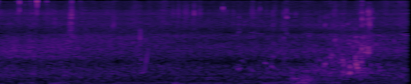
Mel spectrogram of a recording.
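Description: Near silence: faint lapping of small sea waves at the shoreline, with a low rumble that swells a little near the end.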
